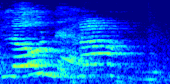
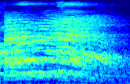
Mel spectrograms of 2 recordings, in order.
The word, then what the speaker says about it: colonel: Ang basa dito ay colel. Cernel. Ulitin niyo. Cernel. Cernel. Cernel. Cernel. Anong basa dito? Kernel.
